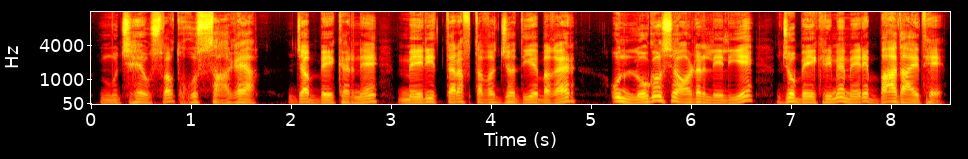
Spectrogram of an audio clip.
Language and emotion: Urdu, angry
